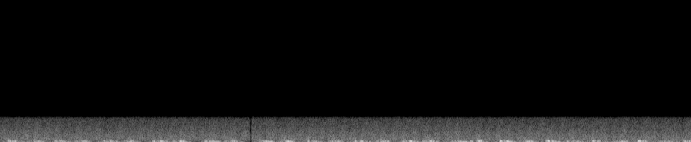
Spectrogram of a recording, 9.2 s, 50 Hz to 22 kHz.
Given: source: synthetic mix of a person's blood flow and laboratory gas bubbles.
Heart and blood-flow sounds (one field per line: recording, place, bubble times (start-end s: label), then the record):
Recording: Doppler ultrasound of blood flow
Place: precordium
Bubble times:
no bubbles
From the record:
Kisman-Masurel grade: 000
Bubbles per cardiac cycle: 0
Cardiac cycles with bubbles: 0%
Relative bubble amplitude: no bubbles discernible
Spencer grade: 0 (complete lack of bubble signals)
